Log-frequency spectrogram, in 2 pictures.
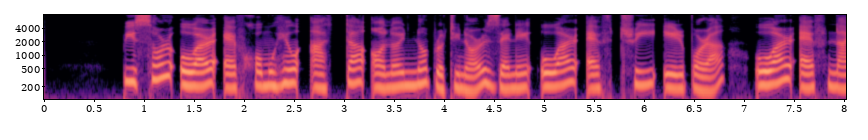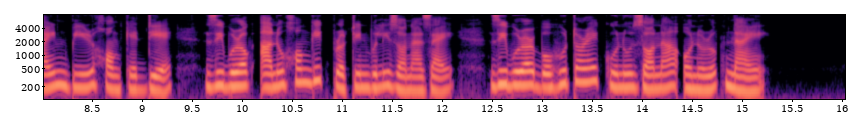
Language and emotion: Assamese, neutral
